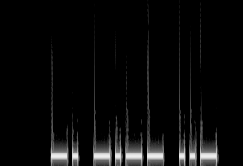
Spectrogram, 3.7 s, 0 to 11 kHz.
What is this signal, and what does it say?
Morse code, heard as a keyed tone, about 15 wpm, 700 Hz. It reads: NYU
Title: USA Call Sign Postfixes - 3 Letters 15wpm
